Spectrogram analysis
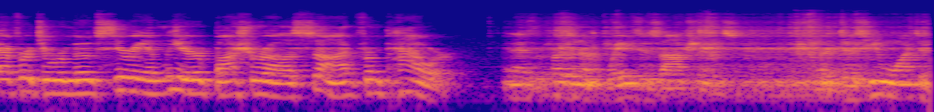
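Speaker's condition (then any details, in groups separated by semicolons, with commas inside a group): No condition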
